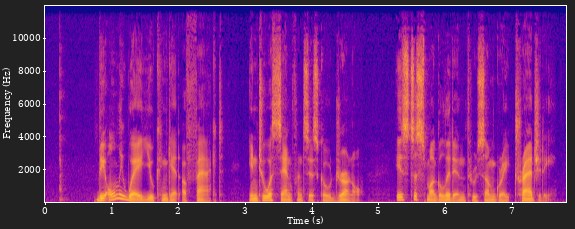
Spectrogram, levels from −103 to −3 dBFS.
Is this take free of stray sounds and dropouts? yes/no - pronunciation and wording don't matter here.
no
